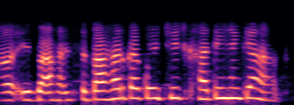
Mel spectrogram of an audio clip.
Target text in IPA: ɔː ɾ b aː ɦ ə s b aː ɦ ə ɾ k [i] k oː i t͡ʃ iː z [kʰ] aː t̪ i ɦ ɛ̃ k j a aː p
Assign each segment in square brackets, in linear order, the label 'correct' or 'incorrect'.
incorrect: a, correct

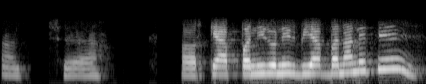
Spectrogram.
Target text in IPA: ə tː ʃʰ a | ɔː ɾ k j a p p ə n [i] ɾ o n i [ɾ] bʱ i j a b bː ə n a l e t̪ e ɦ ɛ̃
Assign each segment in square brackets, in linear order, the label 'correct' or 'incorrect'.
correct, correct

